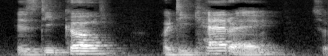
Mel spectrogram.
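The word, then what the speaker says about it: dicere: All right, and then number 2 is diko or dikere. So it's not in the same conjugation as that first one because it is a short E before the RE as opposed to a long E.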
